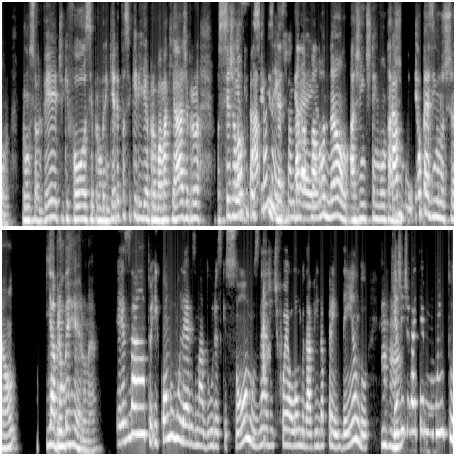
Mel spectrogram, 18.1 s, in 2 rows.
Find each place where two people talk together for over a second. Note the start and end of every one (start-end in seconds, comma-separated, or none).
4.6-6.4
